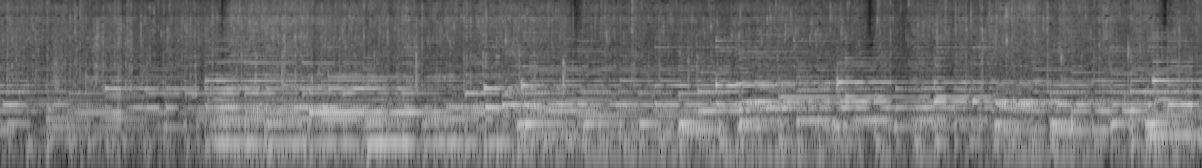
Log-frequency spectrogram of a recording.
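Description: Oil sizzling steadily in a kadai as pirandai stems, curry leaves and green chillies fry over a medium flame, with a few knocks and scrapes of a wooden spatula stirring. Background music with held notes plays underneath.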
